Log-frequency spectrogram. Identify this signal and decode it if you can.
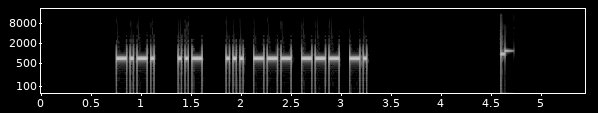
Morse code, heard as a keyed tone, about 34 wpm, 700 Hz. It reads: C U SOON
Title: Common QSO Phrases 35wpm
